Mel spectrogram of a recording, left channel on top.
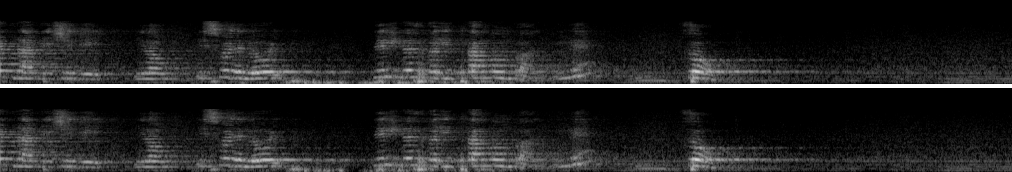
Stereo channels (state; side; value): normal; both; correlation 0.84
